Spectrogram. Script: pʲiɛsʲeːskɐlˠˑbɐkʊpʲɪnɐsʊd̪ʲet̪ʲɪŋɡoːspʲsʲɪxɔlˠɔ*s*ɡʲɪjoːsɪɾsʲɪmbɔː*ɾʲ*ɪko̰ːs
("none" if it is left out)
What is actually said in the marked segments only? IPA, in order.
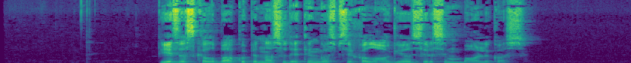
none, lʲ

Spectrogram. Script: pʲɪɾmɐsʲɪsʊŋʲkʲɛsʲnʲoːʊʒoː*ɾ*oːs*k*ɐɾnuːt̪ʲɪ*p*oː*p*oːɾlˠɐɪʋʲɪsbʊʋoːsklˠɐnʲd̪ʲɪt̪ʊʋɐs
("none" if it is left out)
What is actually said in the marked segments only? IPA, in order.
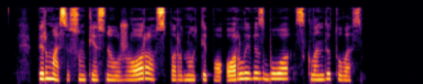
ɾ, p, p, ʔ

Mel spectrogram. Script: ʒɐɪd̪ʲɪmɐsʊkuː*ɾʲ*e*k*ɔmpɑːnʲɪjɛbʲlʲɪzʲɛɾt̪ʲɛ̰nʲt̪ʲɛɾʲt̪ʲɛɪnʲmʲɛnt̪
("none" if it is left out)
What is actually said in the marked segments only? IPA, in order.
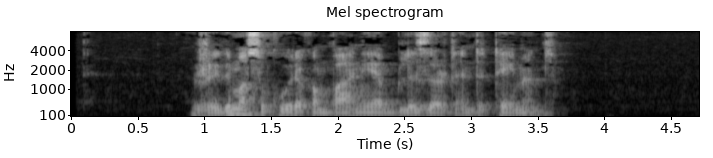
ɾʲ, k

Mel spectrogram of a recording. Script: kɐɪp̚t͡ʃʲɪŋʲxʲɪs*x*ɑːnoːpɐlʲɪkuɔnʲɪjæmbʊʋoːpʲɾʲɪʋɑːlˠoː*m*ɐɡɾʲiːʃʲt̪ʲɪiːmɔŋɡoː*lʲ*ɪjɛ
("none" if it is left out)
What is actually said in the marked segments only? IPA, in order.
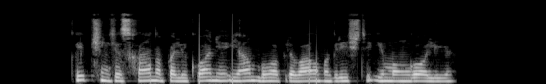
x, m, lʲ

